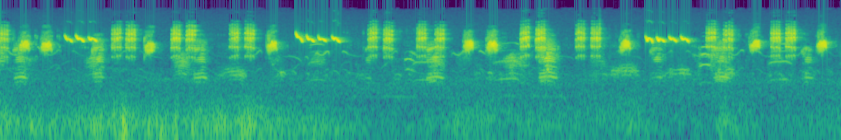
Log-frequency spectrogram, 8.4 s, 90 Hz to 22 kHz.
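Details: Sedge warbler at Uitkerkse Polder, Belgium, May 2016, singing a jumbled stream of scratchy chattering notes broken by brief bursts of rapid thin whistled triplets, loud and continuous.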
